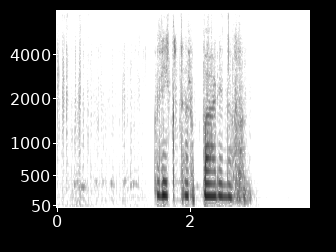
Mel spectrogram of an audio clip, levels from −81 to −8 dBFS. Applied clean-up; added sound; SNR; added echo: neural mask model RNNoise.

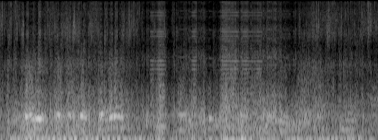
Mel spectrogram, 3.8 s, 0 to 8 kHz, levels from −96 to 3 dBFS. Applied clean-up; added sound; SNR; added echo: neural separator model SepFormer DNS4.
